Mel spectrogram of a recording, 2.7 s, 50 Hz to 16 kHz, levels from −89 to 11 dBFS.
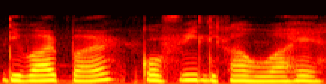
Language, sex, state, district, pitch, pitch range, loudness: Hindi, female, Arunachal Pradesh, Papum Pare, 220 Hz, 210-230 Hz, -15 LUFS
